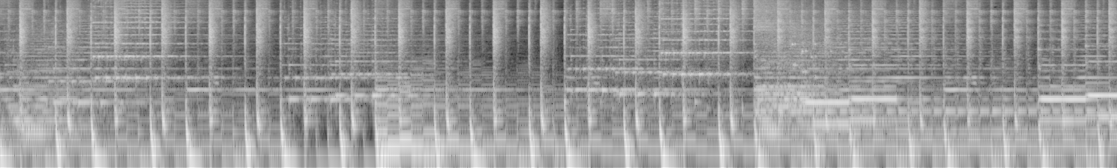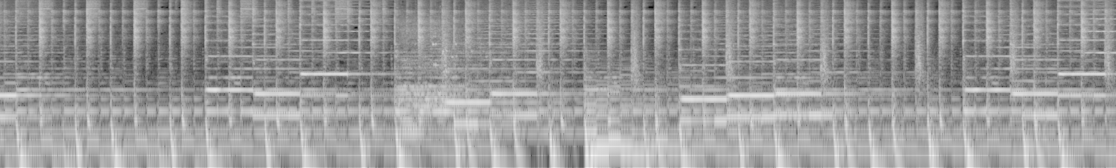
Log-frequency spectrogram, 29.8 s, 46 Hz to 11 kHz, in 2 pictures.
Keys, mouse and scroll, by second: 13.3 click, 16.5-21.0 drag, 21.0-22.4 drag, 25.0-27.7 drag.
